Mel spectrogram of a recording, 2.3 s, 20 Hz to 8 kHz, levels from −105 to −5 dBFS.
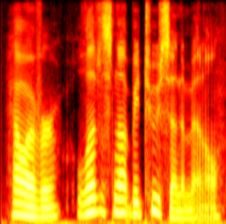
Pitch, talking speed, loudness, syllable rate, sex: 145 Hz, 185 wpm, -17 LUFS, 6.4 syllables/s, male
